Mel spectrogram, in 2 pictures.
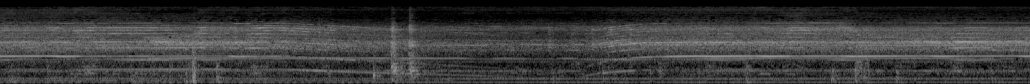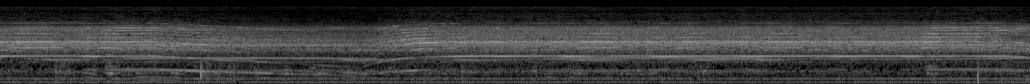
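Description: Jeweller's handheld rotary tool (micromotor handpiece) whining at high speed while working a small gold piece. Twice it winds down and then speeds back up to a steady whine.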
